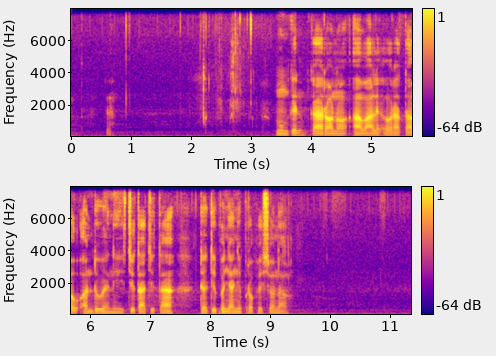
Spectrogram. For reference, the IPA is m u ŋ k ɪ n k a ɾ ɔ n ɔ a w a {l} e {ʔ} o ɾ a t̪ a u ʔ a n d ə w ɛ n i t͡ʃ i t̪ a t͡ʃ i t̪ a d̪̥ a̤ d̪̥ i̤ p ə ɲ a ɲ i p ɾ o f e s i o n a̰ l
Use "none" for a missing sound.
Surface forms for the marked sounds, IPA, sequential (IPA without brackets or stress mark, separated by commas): l, ʔ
